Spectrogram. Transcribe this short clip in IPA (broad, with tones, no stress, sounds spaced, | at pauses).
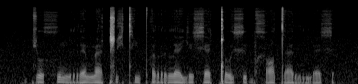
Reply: c ʊ˧˩ x u˧˩ m r ɛ˩˧˩ m æ˧˩˧ ǁ i˧˩ x tʰ i˧˩˧ pʰ ʌ˧˩ r l ɛ˧˩ j ɪ˧˩ x ɛ˧˩ ǃ ʊ˧˩˧ xʲ ʊ˧˩˧ b x ɑ˩˧˩ t æ˩˧˩ r j ɛ˩˧˩ x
